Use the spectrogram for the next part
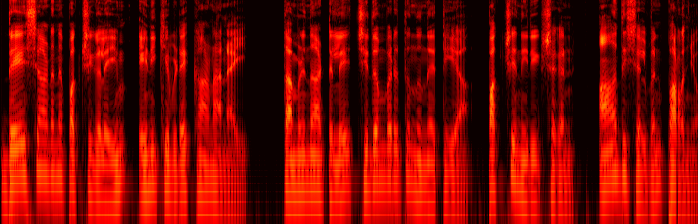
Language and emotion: Malayalam, neutral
